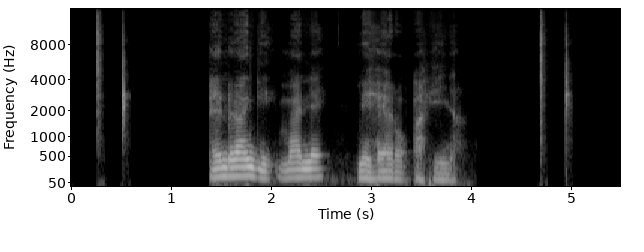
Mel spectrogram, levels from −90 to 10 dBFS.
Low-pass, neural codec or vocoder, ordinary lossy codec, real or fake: 14.4 kHz; codec, 44.1 kHz, 2.6 kbps, SNAC; Opus, 32 kbps; fake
